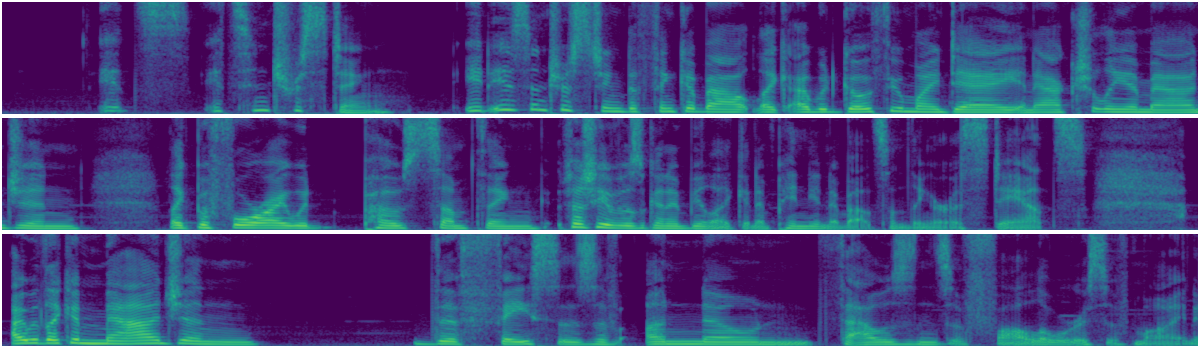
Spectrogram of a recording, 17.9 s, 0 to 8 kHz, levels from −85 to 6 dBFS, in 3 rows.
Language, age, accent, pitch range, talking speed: English, 40-59, American, 160-230 Hz, 175 wpm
